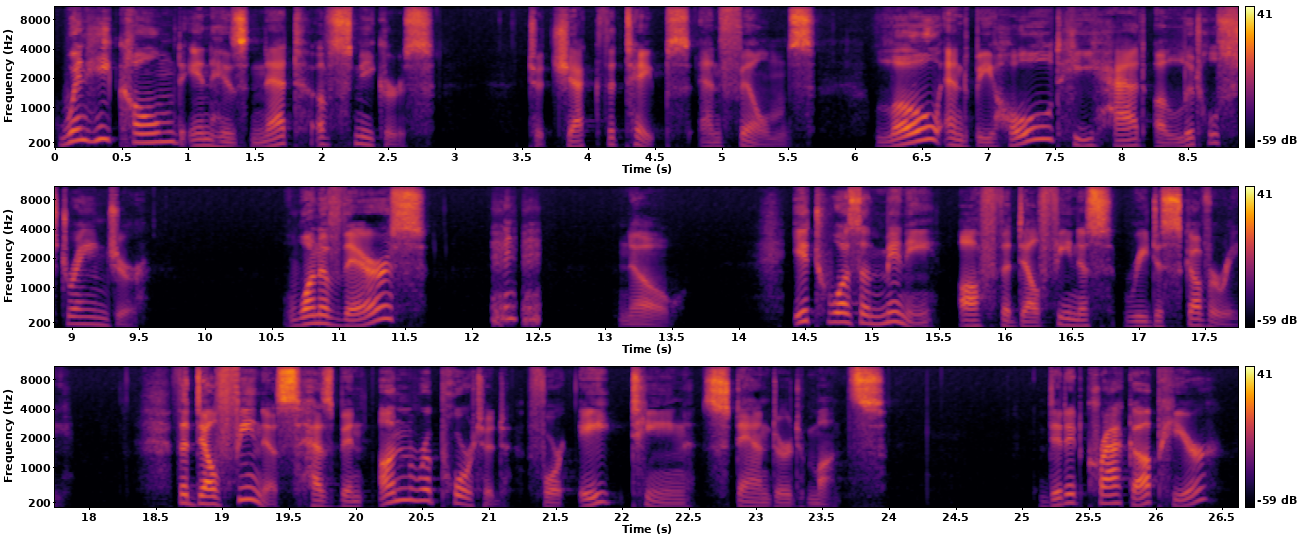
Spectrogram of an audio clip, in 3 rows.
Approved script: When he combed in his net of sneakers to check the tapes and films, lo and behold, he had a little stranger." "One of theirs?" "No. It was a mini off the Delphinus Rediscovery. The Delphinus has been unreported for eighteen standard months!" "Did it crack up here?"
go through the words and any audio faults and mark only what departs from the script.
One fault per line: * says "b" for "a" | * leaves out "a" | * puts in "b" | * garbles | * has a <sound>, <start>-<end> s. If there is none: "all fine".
* has a laugh, 12.1-12.5 s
